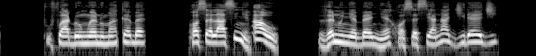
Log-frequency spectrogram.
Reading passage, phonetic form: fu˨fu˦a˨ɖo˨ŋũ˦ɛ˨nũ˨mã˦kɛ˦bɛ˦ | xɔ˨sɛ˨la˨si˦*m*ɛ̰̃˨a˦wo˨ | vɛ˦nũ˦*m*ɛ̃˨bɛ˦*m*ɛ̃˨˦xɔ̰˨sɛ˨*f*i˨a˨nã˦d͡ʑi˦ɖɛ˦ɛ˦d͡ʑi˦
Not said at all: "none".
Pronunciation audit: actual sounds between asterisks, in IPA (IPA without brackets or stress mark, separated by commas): ɲ, ɲ, ɲ, s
